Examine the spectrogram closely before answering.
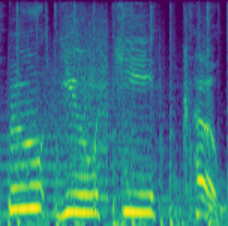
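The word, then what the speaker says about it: Fuyuhiko: last name is my first name is pronounced who you he ko i'm still an inexperienced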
